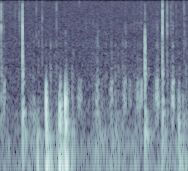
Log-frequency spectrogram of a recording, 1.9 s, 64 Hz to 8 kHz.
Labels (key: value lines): label: biophony, grazing
recorder: SoundTrap 300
